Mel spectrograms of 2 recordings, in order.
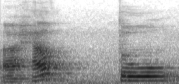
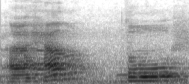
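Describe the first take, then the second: Both takes have the same delivery.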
